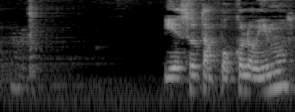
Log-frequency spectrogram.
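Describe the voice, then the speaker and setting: Speaking at a moderate pace with a Mexican accent, a man has a fairly high pitch and fairly even intonation. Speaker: music producer. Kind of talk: casual chat.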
